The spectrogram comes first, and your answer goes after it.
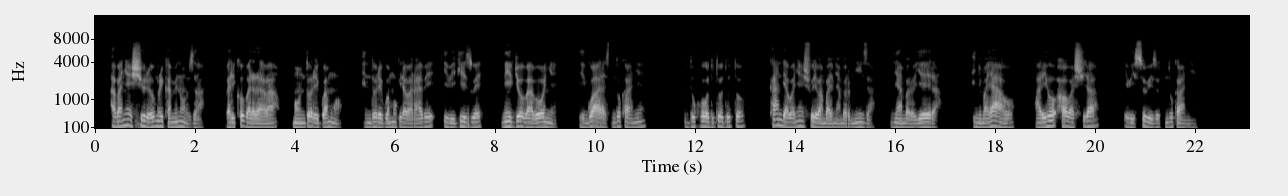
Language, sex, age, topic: Rundi, male, 25-35, education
